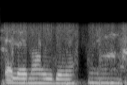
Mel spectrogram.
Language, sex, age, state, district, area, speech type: Kannada, female, 45-60, Karnataka, Gulbarga, urban, conversation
